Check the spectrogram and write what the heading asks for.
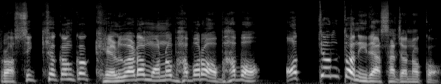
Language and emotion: Odia, disgusted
